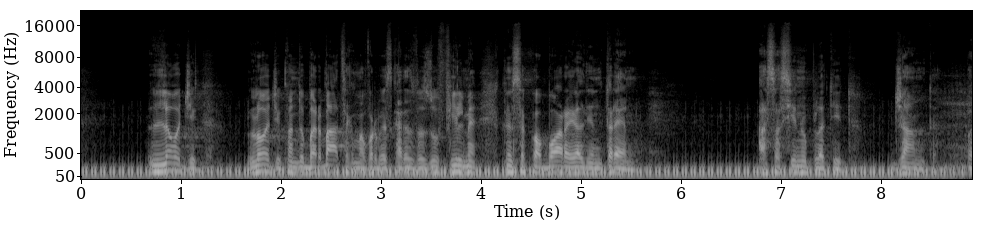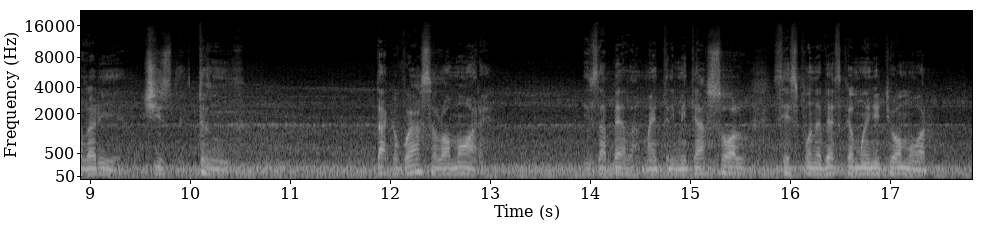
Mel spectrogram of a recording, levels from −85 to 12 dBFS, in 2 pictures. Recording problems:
traffic noise; loud; throughout; 6 dB below the speech

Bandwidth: 17 kHz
